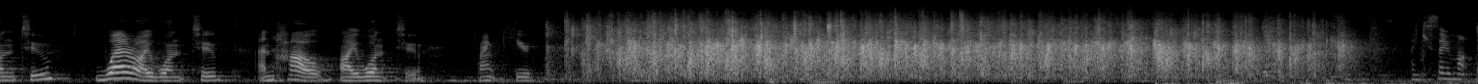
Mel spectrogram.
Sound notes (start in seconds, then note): 4.7 applause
